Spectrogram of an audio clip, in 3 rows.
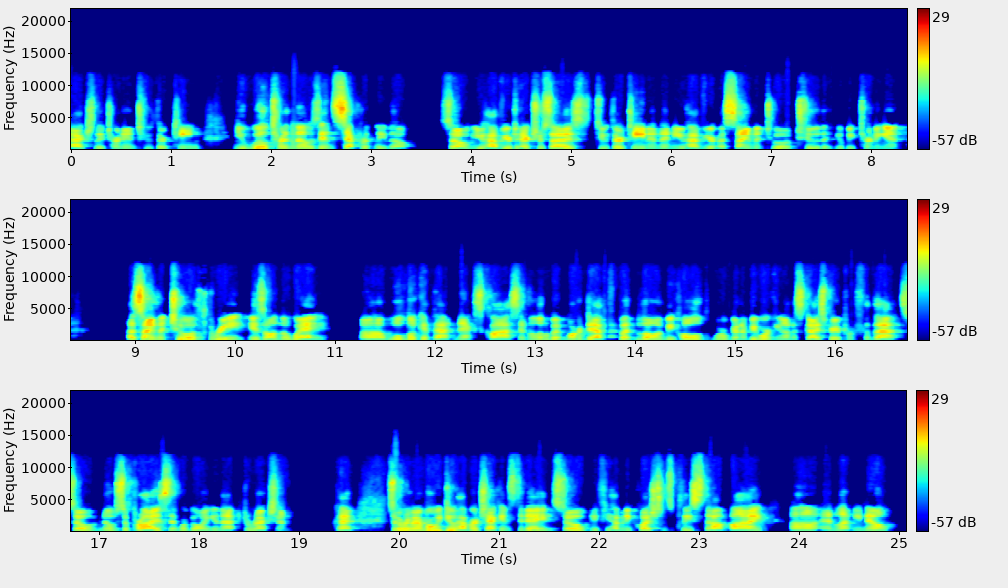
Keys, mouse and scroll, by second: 2.4 F15.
